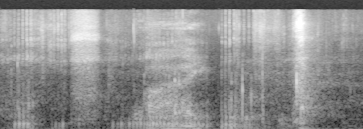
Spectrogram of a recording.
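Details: An English Bulldog attacks a vacuum cleaner, as it does every time one is taken out, giving gruff, low barks and growly grumbles, with a person talking in between.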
